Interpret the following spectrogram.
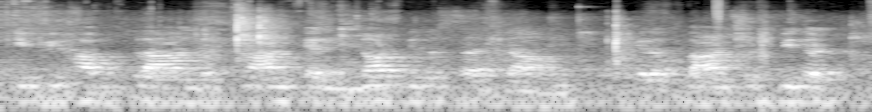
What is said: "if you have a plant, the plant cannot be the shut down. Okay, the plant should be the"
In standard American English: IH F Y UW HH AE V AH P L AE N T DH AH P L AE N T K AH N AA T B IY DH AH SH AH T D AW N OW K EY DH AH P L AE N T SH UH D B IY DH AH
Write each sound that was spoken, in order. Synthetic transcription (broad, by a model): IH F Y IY HH AE V AH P L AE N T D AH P L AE N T K AH N AA T B IY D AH S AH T D AW N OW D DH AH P L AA N T SH UH D B IY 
